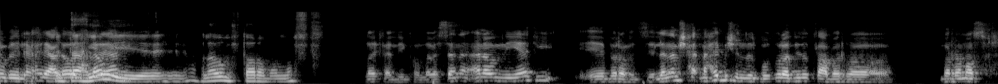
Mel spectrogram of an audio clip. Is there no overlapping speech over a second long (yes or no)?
yes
